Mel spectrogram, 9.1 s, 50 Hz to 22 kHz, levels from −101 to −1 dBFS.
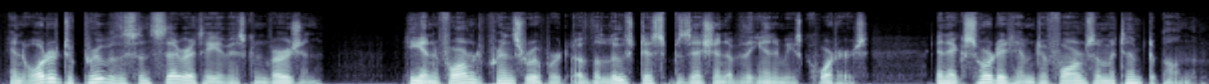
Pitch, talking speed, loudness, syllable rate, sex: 105 Hz, 200 wpm, -19 LUFS, 6.6 syllables/s, male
